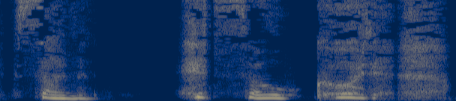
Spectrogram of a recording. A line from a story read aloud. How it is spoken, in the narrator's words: I panted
